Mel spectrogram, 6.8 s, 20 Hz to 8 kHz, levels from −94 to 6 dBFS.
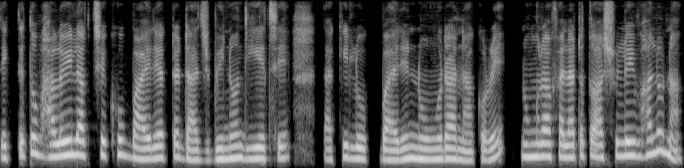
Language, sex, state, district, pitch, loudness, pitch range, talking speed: Bengali, female, West Bengal, Jhargram, 210 Hz, -17 LUFS, 185-240 Hz, 195 wpm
